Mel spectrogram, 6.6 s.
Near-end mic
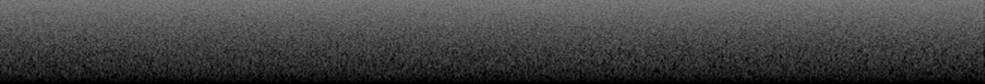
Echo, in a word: none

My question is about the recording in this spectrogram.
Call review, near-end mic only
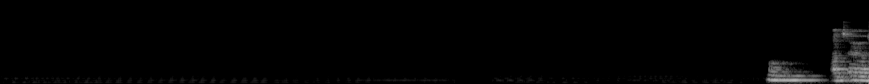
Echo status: none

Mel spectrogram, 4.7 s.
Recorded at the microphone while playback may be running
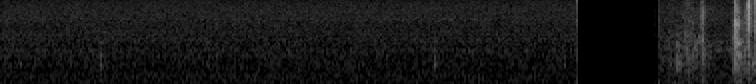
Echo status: none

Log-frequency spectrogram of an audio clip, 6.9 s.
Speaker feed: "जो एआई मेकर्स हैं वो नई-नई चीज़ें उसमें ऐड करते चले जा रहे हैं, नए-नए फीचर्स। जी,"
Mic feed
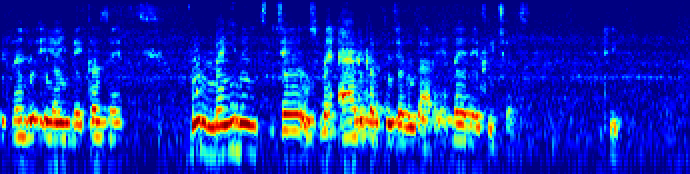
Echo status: present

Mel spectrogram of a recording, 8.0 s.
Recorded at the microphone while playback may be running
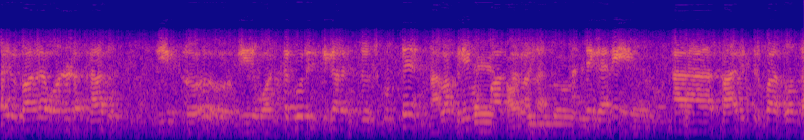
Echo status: present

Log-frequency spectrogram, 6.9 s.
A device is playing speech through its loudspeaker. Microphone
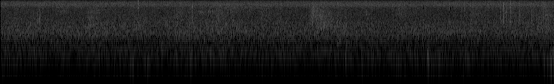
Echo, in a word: none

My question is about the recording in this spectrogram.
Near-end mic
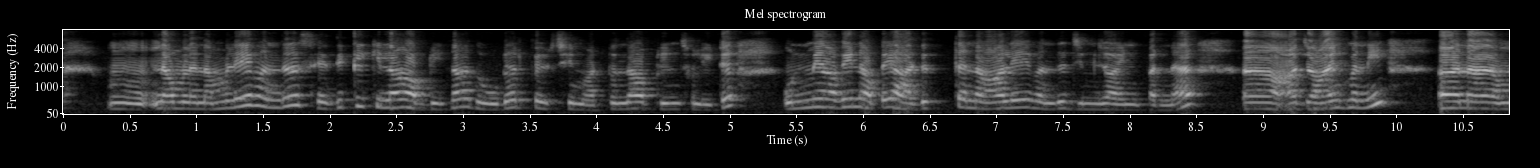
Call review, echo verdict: present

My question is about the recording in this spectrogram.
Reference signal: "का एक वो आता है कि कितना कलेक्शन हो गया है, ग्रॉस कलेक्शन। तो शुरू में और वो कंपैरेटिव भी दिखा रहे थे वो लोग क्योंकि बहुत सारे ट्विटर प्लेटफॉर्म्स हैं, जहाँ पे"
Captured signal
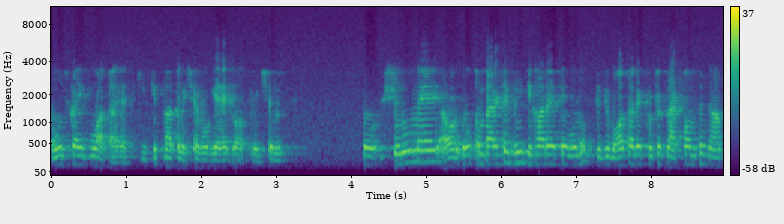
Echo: present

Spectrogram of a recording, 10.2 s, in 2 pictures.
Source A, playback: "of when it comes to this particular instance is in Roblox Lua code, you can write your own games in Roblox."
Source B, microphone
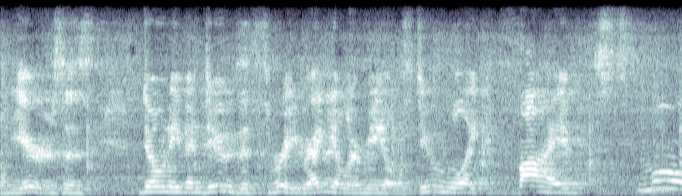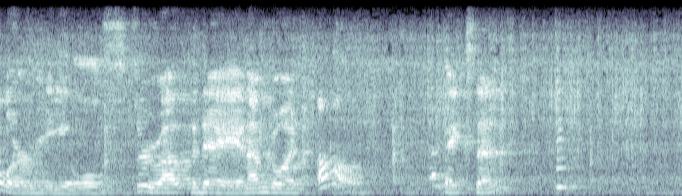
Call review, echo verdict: none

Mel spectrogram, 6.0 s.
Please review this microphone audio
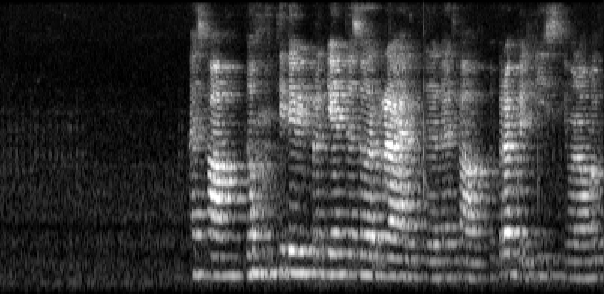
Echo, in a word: none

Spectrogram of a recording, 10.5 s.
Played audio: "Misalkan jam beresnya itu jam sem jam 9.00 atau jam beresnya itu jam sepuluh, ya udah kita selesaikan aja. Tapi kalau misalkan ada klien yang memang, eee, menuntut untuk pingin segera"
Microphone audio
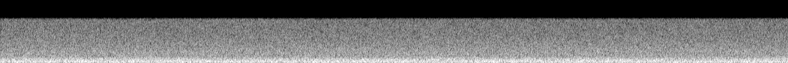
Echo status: none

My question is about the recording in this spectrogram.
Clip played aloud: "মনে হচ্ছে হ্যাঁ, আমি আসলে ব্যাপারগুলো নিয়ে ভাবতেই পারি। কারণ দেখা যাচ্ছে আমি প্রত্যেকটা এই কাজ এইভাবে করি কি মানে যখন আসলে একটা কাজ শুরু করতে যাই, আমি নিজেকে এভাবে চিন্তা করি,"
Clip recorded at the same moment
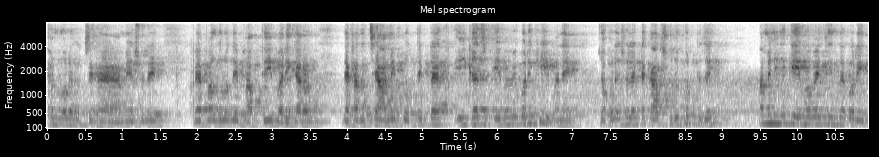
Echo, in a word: present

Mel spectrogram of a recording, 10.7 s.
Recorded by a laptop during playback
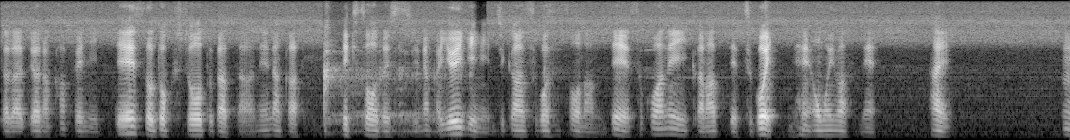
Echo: none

